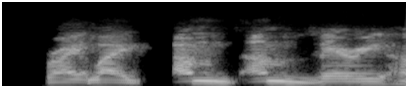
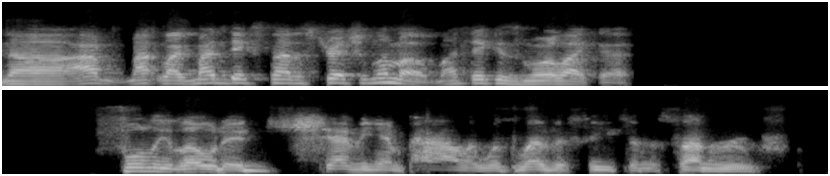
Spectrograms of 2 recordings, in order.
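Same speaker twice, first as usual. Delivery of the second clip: ordinary talk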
